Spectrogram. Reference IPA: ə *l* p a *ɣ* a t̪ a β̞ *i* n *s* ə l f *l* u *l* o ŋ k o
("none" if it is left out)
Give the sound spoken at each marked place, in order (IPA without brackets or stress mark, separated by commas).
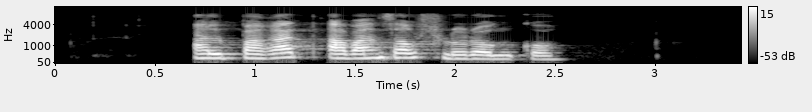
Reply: l, ɣ, a, z, l, ɾ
